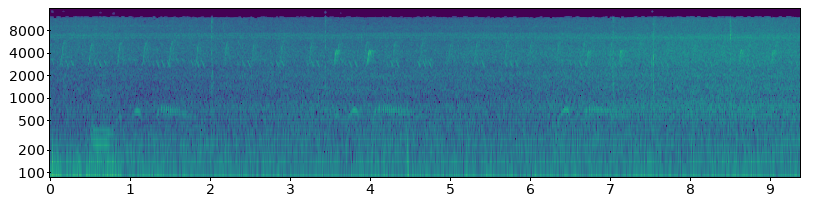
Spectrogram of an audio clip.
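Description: Outdoor ambience with animal calls: a rapid high chirping that repeats throughout, and a lower rising-and-falling call heard about three times, over a steady low rumble.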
